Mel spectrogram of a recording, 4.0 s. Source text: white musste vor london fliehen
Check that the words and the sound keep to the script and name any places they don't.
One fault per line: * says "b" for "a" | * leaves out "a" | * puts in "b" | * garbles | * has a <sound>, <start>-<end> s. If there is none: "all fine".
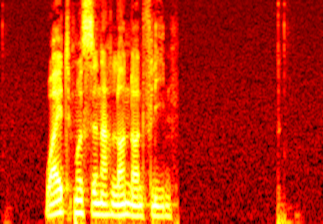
* says "nach" for "vor"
